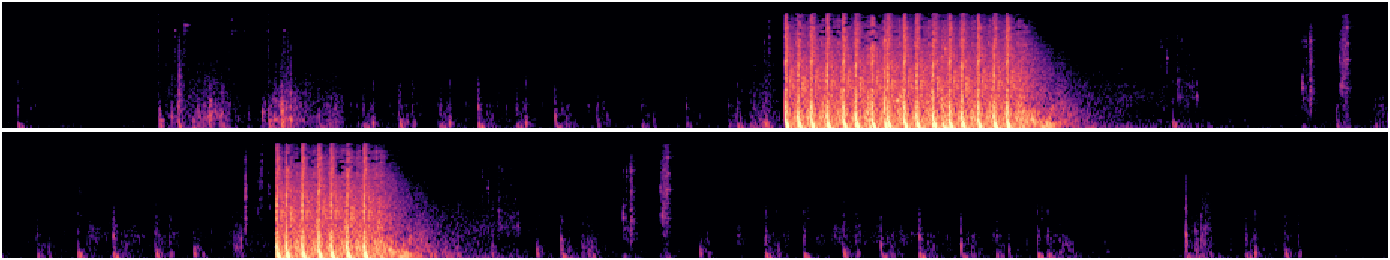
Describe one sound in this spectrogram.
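Footsteps crunch over dry ground.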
